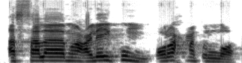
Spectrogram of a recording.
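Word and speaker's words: السلام عليكم ورحمة الله: সালামের উচ্চারণ সঠিকভাবে করা জরুরি। আসসালামু আলাইকুম, সালামু আলাইকুম, আসসালামু আলাইকুম, সালামু আলাইকুম ইত্যাদি বলা গুনাহ। স্পষ্ট করে বলতে হবে আসসালামু আলাইকুম ওয়া রাহমাতুল্লাহ।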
